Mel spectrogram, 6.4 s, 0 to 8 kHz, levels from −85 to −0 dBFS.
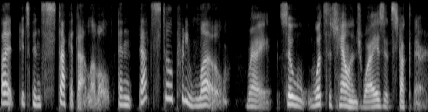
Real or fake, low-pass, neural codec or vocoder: fake; 7.2 kHz; codec, 24 kHz, 3 kbps, HILCodec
